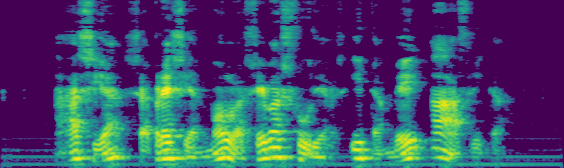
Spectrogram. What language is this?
Catalan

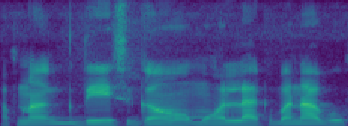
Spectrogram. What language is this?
Maithili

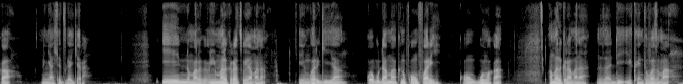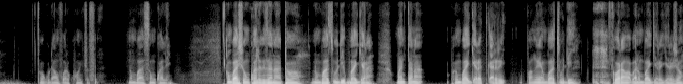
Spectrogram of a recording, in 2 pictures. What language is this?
Kirya-Konzəl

